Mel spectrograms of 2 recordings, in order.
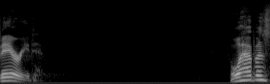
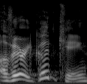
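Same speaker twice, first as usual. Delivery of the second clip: usual speaking voice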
